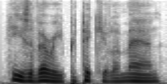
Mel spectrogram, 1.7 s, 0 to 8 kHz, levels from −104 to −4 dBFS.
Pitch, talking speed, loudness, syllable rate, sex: 120 Hz, 180 wpm, -15 LUFS, 5.8 syllables/s, male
